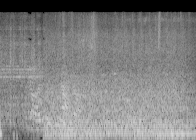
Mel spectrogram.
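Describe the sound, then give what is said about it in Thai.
Car horns blare continuously over dense street noise at an intersection at night, drivers honking loudly together in protest against the military coup in Myanmar, forming a steady, loud drone that starts abruptly and holds throughout, with indistinct crowd voices mixed in beneath. “บริเวณสี่แยกในช่วงกลางคืน คนที่ขับรถไปมานัดกันบีบแตรเสียงดัง ๆ อย่างต่อเนื่อง”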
